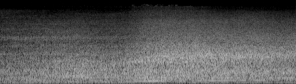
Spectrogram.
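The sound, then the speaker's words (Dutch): A Mercedes car engine revs loudly in Kanaleneiland, near the Prins Clausbrug, its throaty roar swelling about halfway through and then holding steady over a constant rush of road noise. No voices are heard. “Er is iemand die wil laten horen dat hij in een Mercedes rijdt.”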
